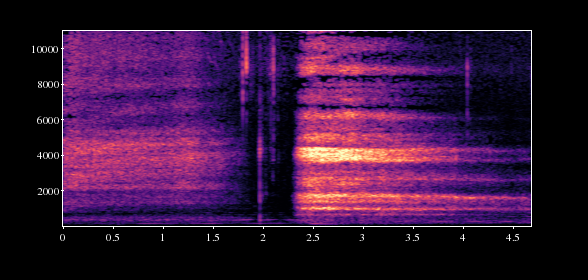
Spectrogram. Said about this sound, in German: atme einmal tief ein und über den Mund wieder aus.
